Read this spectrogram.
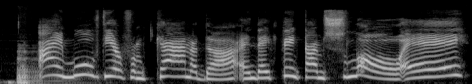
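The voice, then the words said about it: Slowed-down voice with put-on accent. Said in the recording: “with my slowed down voice, and if I can't hide my accent, this is what I'm going to sound like”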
